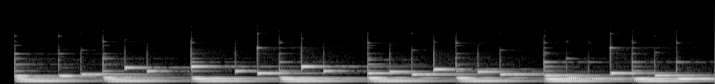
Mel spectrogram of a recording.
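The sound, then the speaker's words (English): A bright marimba plays a bouncy melody, each struck note ringing briefly over repeating low bass chords in a steady rhythm, loud and alone with no voices. “Question two is as follows on the marimba.”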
